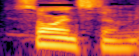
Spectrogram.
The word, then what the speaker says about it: Sorenstam: The top 10 reasons Annika Sorensen, how do you pronounce that name? Is it Sorenstam? – Sorenstam, yeah.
